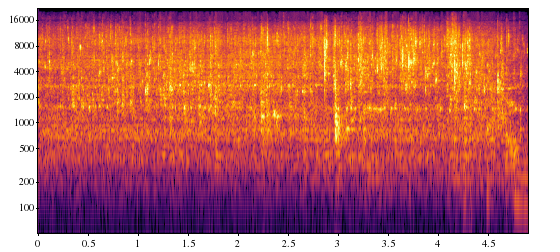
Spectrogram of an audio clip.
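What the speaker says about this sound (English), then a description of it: "I'm going to fill up this little bowl right here" Cold water from a kitchen tap runs into a small bowl as a steady, close-up rushing splash, with faint clinks and rattles mixed into the flow.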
